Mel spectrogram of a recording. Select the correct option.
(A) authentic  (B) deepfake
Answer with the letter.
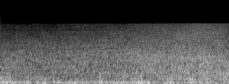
B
